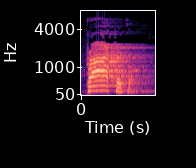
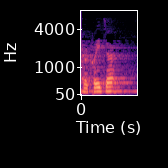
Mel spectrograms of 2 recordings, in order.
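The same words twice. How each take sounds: First: "Prakrita" slowly as PRAA-kri-tuh; long stressed first syllable in "Prakrita", short KRI; correct Prakrita. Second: "Prakrita" as pruh-KREE-tuh; mispronounced Prakrita. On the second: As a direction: wrongly stretch and stress KRI in "Prakrita". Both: Shown as a demonstration. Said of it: "Is that right?".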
